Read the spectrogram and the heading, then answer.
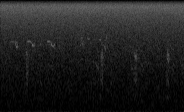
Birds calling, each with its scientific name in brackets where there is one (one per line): Erckel's Francolin (Pternistis erckelii)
